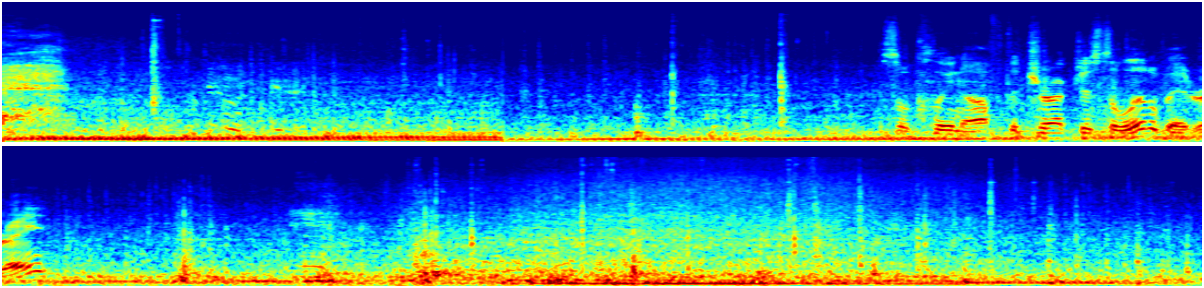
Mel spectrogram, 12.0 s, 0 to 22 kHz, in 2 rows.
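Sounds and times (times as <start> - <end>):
truck engine droning: 0.0 - 12.0
water splashing against truck body: 2.6 - 12.0.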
